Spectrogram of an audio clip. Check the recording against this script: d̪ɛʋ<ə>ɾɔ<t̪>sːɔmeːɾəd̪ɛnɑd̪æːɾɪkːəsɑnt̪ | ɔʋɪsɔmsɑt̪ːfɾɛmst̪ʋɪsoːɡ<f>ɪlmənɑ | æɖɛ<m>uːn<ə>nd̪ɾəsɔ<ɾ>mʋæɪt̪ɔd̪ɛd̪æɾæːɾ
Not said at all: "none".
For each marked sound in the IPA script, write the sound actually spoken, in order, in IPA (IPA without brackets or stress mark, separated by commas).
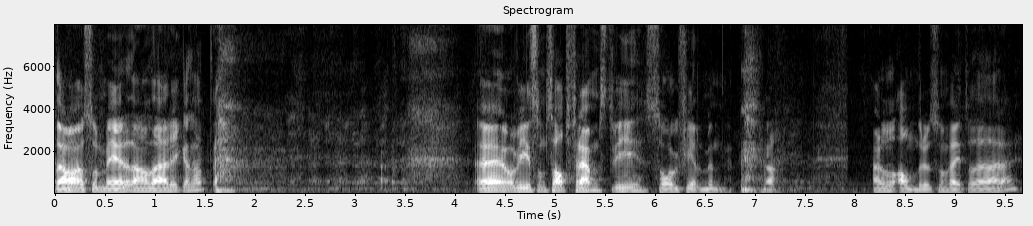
ɑ, none, f, n, ɑ, none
